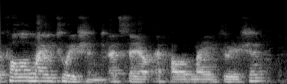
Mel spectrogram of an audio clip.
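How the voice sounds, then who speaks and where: Over noticeable background noise and audible room echo, a man speaks. He has a non-native accent and fairly even intonation. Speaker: indie game developer. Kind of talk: interview. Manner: halting.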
